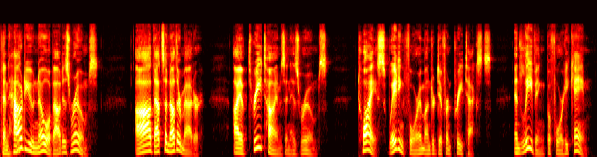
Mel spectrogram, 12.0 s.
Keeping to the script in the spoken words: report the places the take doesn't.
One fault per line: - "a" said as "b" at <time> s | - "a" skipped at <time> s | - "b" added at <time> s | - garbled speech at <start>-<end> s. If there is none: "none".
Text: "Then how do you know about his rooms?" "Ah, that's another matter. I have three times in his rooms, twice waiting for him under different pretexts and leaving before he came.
none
